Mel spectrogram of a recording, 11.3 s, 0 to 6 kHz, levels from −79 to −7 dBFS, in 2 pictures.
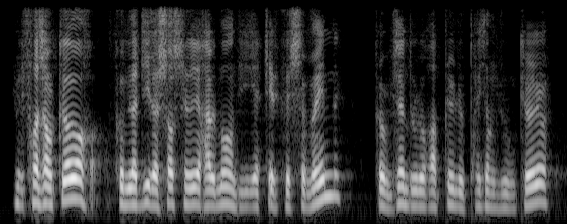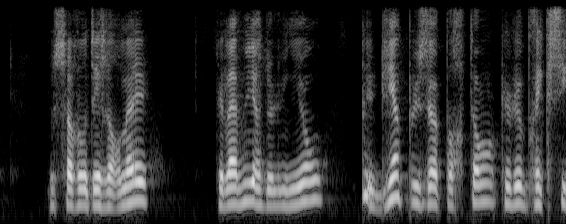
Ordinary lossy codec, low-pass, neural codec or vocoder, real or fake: none; 5.4 kHz; codec, 16 kHz, 1 kbps, FunCodec, trained on Chinese and English, 50 frames a second; fake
